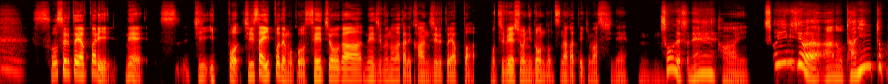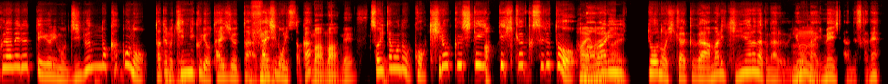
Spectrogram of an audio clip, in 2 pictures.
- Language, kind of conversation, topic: Japanese, podcast, 他人と比べないために、普段どんな工夫をしていますか？
- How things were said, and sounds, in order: chuckle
